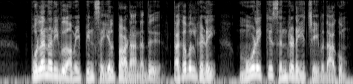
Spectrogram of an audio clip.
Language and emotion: Tamil, neutral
